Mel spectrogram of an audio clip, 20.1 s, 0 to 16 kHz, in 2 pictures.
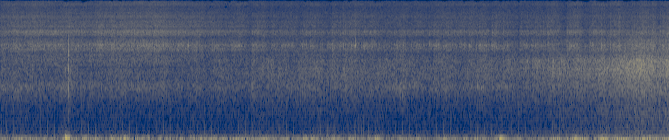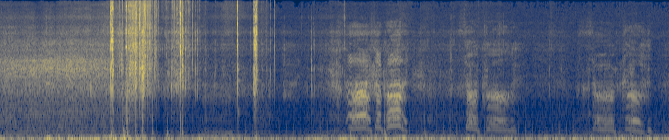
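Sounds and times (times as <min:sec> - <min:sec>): skis sliding on snow: 0:00.0 - 0:15.2
wind buffeting microphone: 0:00.0 - 0:20.0.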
